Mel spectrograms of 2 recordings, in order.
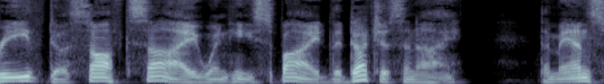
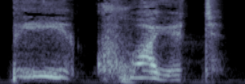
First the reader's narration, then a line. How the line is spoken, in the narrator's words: the blonde aristocrat hissed through her teeth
